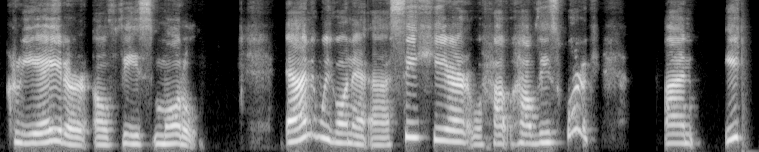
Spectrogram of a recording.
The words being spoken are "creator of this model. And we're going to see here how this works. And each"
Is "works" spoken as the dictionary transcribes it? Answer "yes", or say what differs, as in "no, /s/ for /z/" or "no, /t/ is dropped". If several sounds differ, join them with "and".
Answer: no, /s/ is dropped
